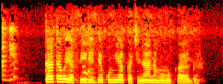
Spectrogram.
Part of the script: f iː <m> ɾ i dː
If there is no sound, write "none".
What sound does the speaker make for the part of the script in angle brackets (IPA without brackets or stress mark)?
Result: none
